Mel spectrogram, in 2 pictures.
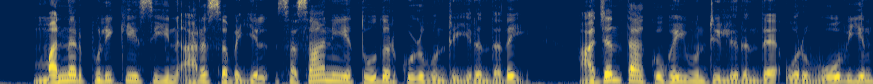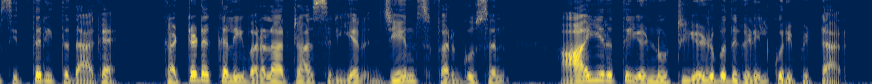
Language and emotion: Tamil, neutral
